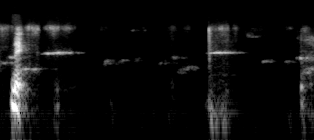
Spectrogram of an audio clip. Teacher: Tempat artikulasi orang Indonesia saat menyebutkan ne, yaitu ujung lidah menyentuh alveolar. Seperti gambar yang ada di PPT di samping, sehingga huruf N yang dikeluarkan pada penyebutan ne terdengar dengan jelas.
